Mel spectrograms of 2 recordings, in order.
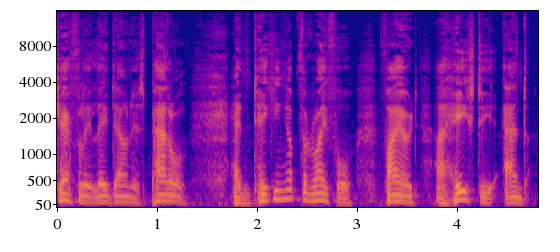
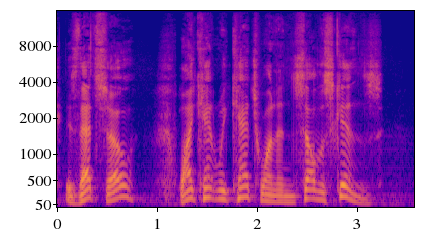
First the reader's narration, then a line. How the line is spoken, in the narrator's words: exclaimed Mark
